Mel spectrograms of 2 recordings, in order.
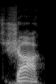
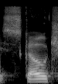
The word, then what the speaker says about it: Schoch: right there and then i'm learning your last name is pronounced shock which that was a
